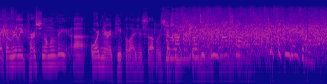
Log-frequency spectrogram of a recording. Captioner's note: cheers and applause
